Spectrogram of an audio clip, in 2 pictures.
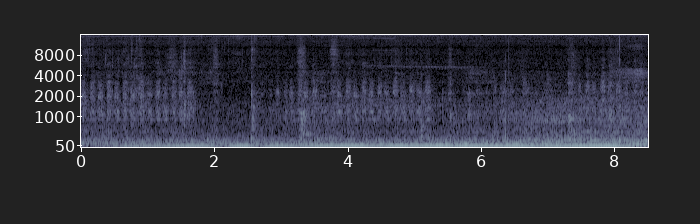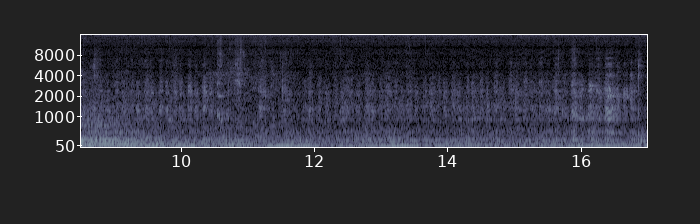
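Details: Rottweilers resting after running and playing. Soft, regular panting runs steadily about three times a second, partly masked by heavy low wind-like rumble during the first half.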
